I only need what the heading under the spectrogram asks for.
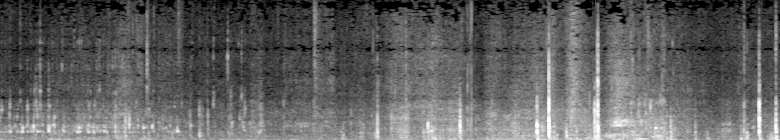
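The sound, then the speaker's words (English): Water trickles and splashes steadily as it's poured through a filter to make it drinkable, with a few sharper drips and light clinks breaking through the continuous flow. “So you don't need to get water for... Well, you can here drink, I am filtering it.”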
